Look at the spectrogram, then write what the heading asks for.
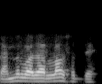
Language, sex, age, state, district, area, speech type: Marathi, male, 45-60, Maharashtra, Amravati, rural, conversation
